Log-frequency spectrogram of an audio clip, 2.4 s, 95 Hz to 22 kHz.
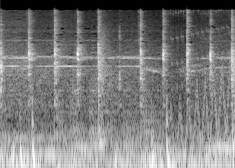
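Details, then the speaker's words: Mitsubishi Mirage G4 after an engine rebuild by another mechanic: sharp metallic knocks about four a second, evenly spaced at idle, on every combustion stroke; piston knock. "yung ingay niya ganun ang ganon habang ikot ng ikot to lagatok ng lagatok yan kada sabog ng compres yan"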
